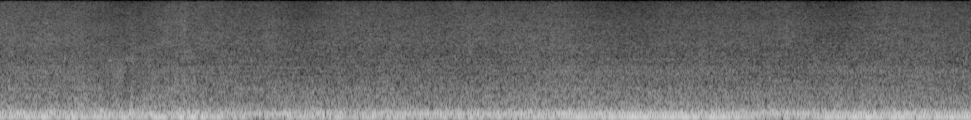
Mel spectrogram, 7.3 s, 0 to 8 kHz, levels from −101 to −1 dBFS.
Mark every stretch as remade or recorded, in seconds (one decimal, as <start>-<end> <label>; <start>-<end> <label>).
0.0-0.4 recorded; 0.4-1.4 remade; 1.4-7.3 recorded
